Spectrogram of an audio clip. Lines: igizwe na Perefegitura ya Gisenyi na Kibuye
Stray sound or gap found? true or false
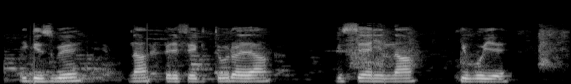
false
